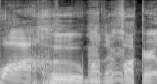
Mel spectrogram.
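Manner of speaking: forceful, combative delivery, flung out. Imitating Mario about to fight a turtle: imitating Chris Pratt as angry Mario. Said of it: "he's about to fight a turtle, and he goes".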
